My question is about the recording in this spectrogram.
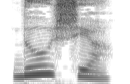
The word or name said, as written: ದೇಶೀಯ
